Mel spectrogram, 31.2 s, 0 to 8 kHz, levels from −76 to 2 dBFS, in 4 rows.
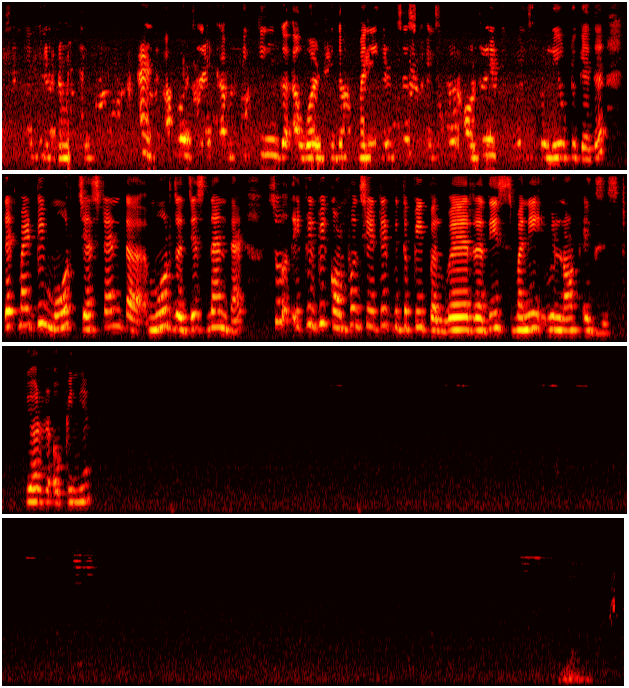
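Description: From 0.0 to 0.31 s a faint second voice sits under the speech, about 25 dB down. It returns from 0.79 to 6.98 s, louder, roughly 15 dB below the speech. This is the other side's voice leaking through, likely because the echo canceller left loudspeaker sound in the microphone. A last brief scrap comes at 31.04 s.

Over the same opening stretch the main speech dips: 0.0 to 1.36 s, 1.71 to 3.28 s, and 3.64 to 6.82 s. The drops reach about 15 dB, then about 20 dB. This is speech suppressed in double talk. Likely both sides talked at once, and the canceller turned both down. The band above 8 kHz is empty, from normal call processing.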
